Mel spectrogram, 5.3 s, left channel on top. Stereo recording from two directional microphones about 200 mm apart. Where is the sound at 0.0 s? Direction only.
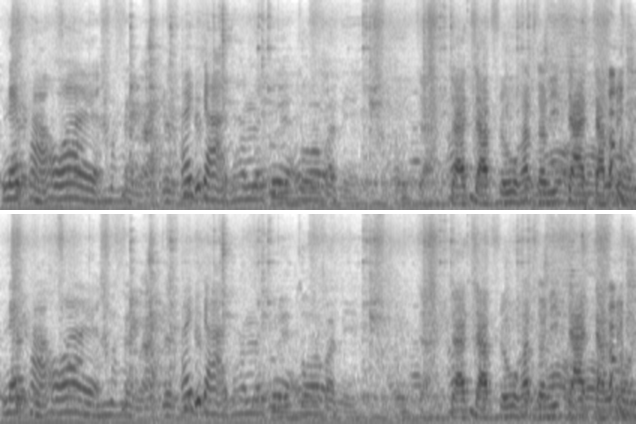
50° left (ahead or behind).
